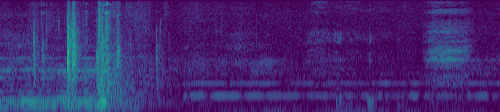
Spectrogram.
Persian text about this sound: شازده بصیر درو باز میکنه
